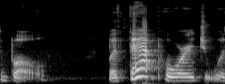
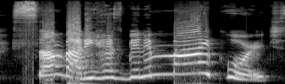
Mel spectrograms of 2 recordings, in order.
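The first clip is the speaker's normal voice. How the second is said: indignant Mama Bear; 9 semitones higher, 7 dB louder, faster than usual. A narrator's reading. Mama Bear discovers porridge.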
